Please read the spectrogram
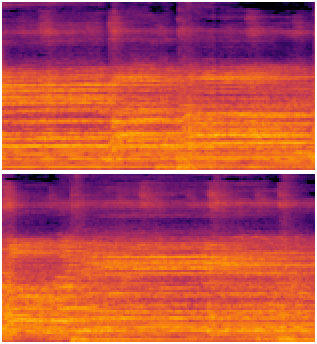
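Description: A man singing a gospel song through a microphone and PA, over sustained electronic keyboard chords and a steady bass.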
